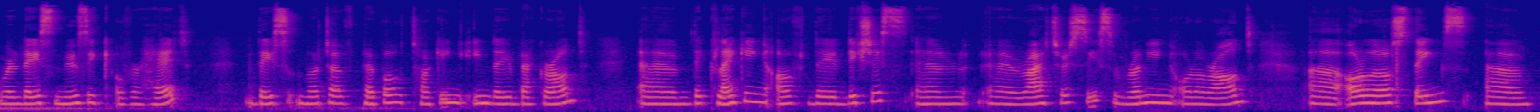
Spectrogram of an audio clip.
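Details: Adult woman with aphasia and foreign accent syndrome caused by a stroke four years ago, with memory problems and good and bad speaking days; foreign accent syndrome with aphasia.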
